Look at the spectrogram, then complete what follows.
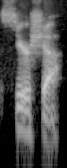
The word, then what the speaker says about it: Saoirse: of stuck with me that her name is Saoirse but I yeah it's kind of Sanibel cuz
